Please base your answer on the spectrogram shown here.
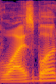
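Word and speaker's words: Weyes Blood: I'm really a big fan of Wise Blood right now. Have you ever heard of her? Wise blood? She it's spelled Weyes. Wise Blood.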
